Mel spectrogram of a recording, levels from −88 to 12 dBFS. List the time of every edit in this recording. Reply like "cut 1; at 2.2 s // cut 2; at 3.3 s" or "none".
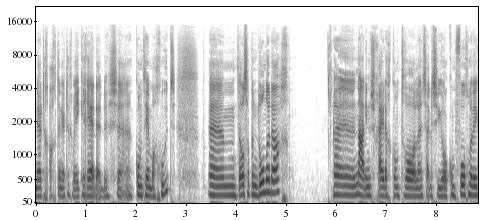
cut 1; at 6.6 s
